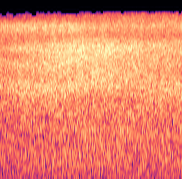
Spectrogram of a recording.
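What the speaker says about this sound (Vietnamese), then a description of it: "nước nó chảy không được to lắm. Nhưng mà nước nó vẫn là rất là xiết này" Fast, swift stream water rushing through a shallow, low-season streambed in a valley in Cao Bang, a loud, continuous close roar of flowing water with no voices.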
